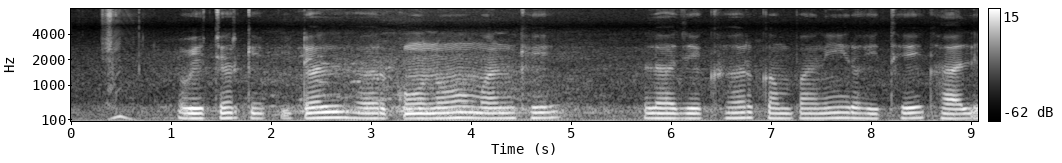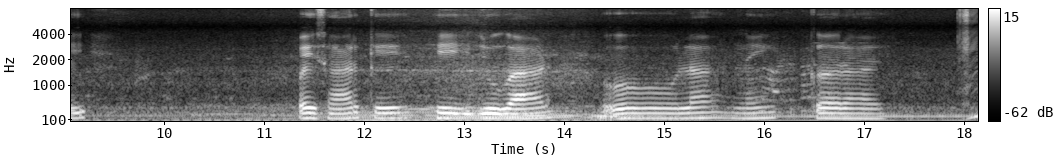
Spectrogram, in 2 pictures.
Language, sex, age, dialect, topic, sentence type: Chhattisgarhi, male, 25-30, Eastern, banking, statement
